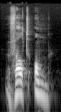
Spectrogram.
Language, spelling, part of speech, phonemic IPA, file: Dutch, valt om, verb, /ˈvɑlt ˈɔm/, Nl-valt om.ogg
- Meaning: inflection of omvallen: 1. second/third-person singular present indicative 2. plural imperative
